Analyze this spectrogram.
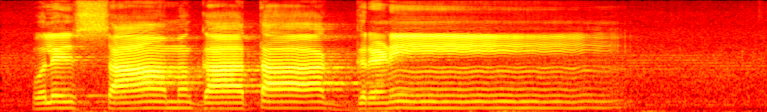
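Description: An older man chants in a long, drawn-out singing voice through a microphone.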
